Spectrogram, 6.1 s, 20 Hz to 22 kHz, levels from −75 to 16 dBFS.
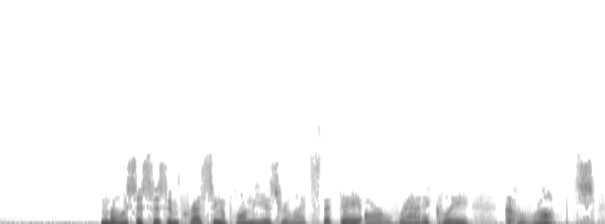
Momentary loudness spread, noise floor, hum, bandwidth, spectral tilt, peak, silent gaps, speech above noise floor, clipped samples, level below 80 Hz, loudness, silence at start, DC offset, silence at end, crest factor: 10 LU; -54 dBFS; none; 6.8 kHz; -7.5 dB/octave; -12 dBFS; none; 28 dB; under 0.1%; -52 dBFS; -27 LUFS; 1 s; under 0.1%; 0.1 s; 16 dB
